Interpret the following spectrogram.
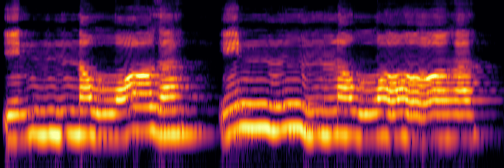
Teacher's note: حمزہ کو نون کے ساتھ ملائیں گے اور غنہ کریں گے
